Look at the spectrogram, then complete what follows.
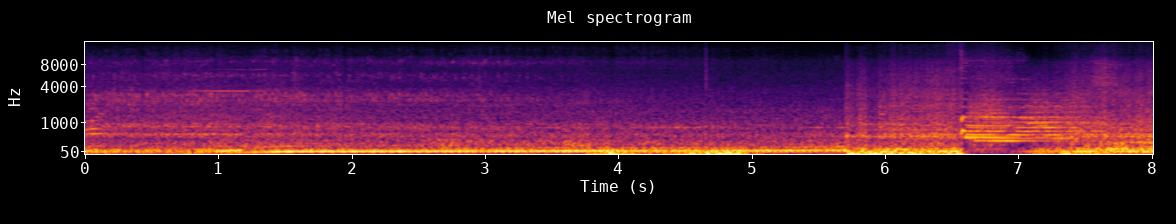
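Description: Air-powered train horn on a truck blowing a loud multi-note chord, strongest about seven seconds in, over the steady low rumble of the truck running.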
